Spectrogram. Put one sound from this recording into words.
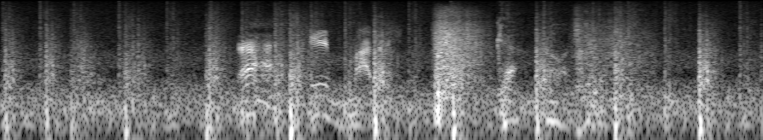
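Footsteps crunch on the ground at a steady pace.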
